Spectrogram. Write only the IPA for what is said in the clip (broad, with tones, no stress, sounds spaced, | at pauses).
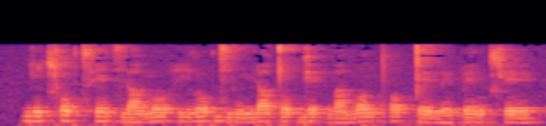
ɡ ĩ˧ t͡ɕʰ o˦ ʔ t͡sʰ ẽ˧ t͡s j a˨˩ m o˥˧ h i˧ l o˦ ʔ d͡z j u˨˩ m j a˦ t̪ o˦ ʔ ɡ e˥˧ h w a˨˩ m ɔ˥˧ n pʰ ɔ˦ p̚ t̪ e˧ m e˨˩ p e˥˧ n t͡ɕʰ e˦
